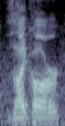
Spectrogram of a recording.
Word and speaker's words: Xikar: Cigar, which is spelled Xikar, they make a great cigar that's got a lifetime warranty.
